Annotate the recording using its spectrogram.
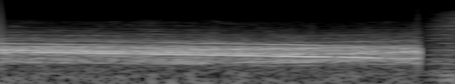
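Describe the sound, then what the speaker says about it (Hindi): A wailing civil-defense style air raid siren tied to the Iron Dome air defense system in Israel holds a steady, slowly falling tone, loud and sustained, cutting off abruptly near the end with no voices present. "इसके बाद ये सिस्टम इलाके में एक सायरन बजाता है"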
